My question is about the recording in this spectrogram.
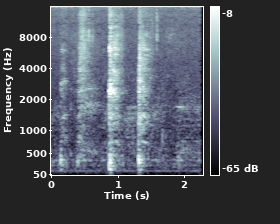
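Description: A man coughing on a mouthful of dry cinnamon powder, which catches in the throat: a few short coughs, the two loudest about a second in and just after.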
